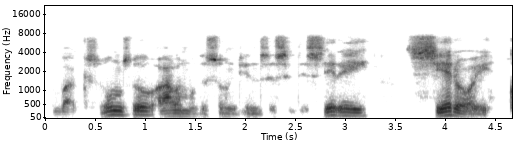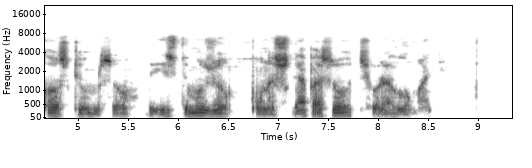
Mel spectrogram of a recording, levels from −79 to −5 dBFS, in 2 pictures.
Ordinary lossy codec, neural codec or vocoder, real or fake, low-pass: Opus, 24 kbps; none; real; 7.2 kHz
